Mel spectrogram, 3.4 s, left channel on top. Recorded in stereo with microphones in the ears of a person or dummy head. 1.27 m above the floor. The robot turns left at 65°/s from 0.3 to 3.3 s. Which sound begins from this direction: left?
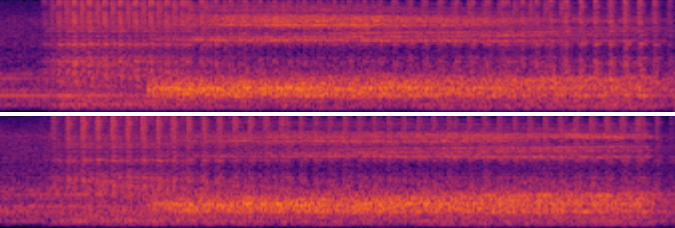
Breathing, at 0.7 s.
